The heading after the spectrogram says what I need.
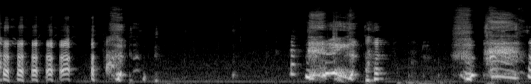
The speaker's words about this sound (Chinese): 我真的第一次在节目上遇到笑到打嗝的。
